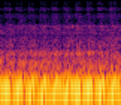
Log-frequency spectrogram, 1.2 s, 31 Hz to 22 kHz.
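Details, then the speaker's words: 1966 Jeep Gladiator with a 327 Vigilante V8 on its first road drive in 21 years: a Chinese carburetor cured the earlier misfire, but the idle is a loud, lumpy rumble, blamed on the missing exhaust. "it needs an exhaust it's not misfiring anymore with that with the Chinese carbon there"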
